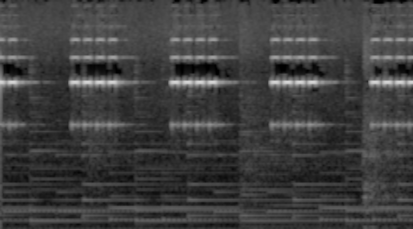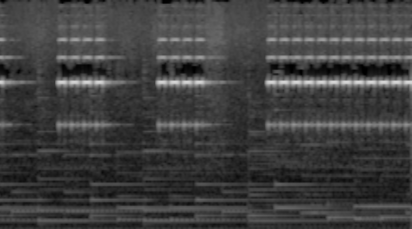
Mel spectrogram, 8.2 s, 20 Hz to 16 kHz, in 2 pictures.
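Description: Braun BC22 analog alarm clock's electronic alarm beeping, high-pitched, in groups of four quick beeps about once a second. Near the end the beeps run together into a faster, unbroken stream.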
